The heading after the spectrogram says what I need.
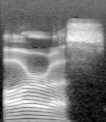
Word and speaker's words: Aras: By the way, Aras is the correct pronunciation.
